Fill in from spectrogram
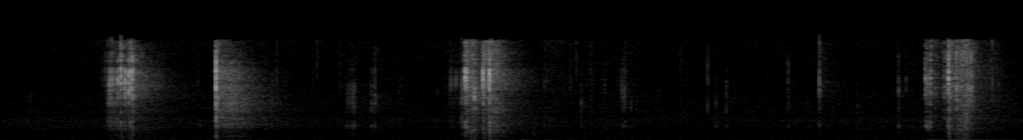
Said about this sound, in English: So, this isn't the best tool, but it's one of the most satisfying. It's like popping bubble wrap, but you're just making sparks. But I'm going to warn you to be careful, because these are actually burning my fingers.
